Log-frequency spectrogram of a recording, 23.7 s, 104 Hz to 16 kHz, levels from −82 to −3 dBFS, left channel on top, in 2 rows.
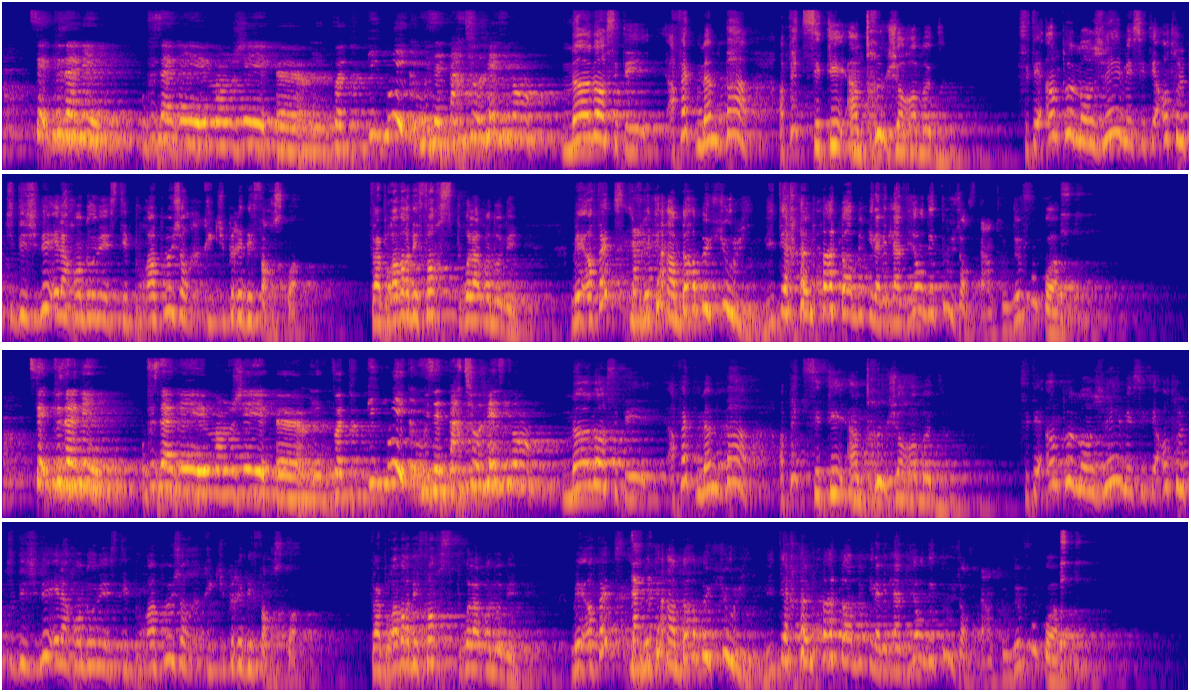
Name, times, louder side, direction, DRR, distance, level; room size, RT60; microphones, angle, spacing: voice 1, 0.3-1.0 1.4-5.3 18.2-18.3, right 2 dB, 75° right, 3 dB, 5.7 m, -20 dB
voice 2, 5.6-7.5 7.8-9.5 10.2-14.9 15.6-17.1 17.6-22.5, left 2 dB, 60° left, 5 dB, 2.0 m, -25 dB
28.0 x 25.0 x 8.2 m, 1.3 s
head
